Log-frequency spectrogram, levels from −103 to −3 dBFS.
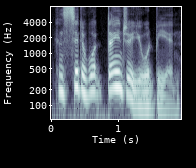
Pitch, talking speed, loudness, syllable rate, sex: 140 Hz, 215 wpm, -17 LUFS, 5.4 syllables/s, male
